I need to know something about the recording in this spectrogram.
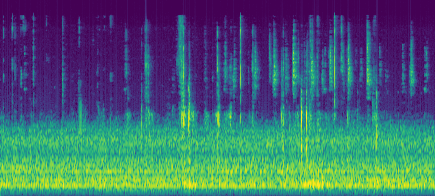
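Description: Small scattered plastic clicks and light scrapes from handling a Mega Construx dragon figure: its joints being bent into pose and its feet set down on a wooden tabletop, with a few louder clicks about midway and again near the end.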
